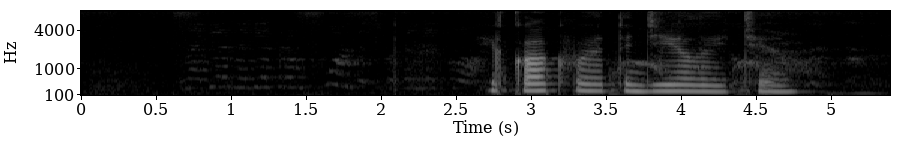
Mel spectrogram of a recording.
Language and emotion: Russian, sad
